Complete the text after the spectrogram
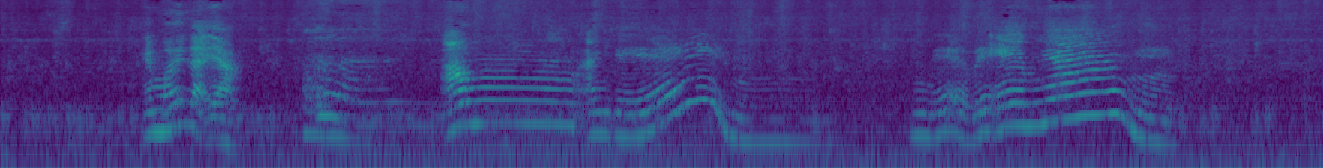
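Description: A young woman speaks playfully in a high, sing-song voice close by.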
